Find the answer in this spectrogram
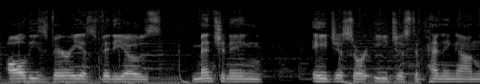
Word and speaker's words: Aegis: you, just like me, say Aegis because I feel like that's the correct way to say it. Even though I know that their video said Aegis, but you know. According to Google, we are correct. They are wrong.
